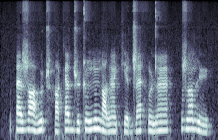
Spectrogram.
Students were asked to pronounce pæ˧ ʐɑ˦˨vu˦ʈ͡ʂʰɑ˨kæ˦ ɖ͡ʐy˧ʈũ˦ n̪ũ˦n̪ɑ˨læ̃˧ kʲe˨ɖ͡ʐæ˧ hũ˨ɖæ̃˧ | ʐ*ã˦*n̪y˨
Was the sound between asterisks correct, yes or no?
no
